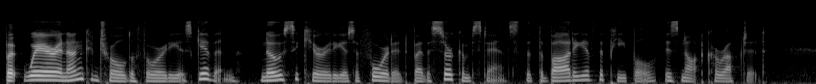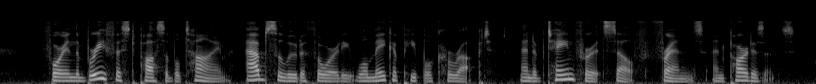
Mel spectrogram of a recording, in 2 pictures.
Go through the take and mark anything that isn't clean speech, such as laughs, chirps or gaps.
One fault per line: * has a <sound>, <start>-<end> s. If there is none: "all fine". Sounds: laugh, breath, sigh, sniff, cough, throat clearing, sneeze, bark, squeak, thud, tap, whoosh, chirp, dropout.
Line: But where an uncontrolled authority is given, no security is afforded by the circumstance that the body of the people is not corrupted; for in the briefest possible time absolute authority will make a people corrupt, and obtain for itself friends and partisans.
all fine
